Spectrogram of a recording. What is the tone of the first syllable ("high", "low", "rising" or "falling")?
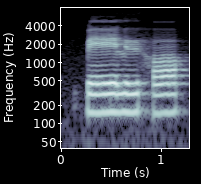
high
